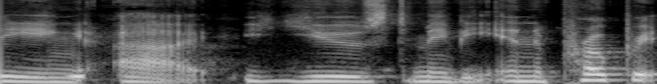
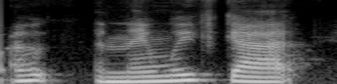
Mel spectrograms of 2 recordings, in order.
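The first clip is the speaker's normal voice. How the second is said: usual speaking voice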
